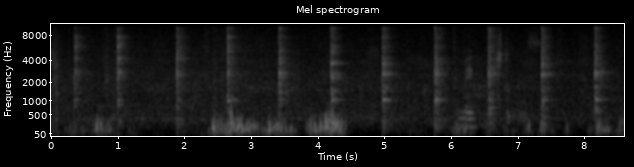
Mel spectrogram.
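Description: A hammer striking metal at a steady pace, about one blow every 0.8 seconds, each with a short metallic ring.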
